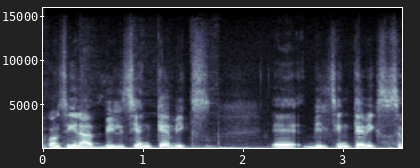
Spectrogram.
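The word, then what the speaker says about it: Sienkiewicz: esta est leyenda que se se formó alrededor, porque justamente eso eh lo consiguen a Bilsen Kevix, eh Bilan Kevix se pronuncia el es un dibujante Ramis, si tenés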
